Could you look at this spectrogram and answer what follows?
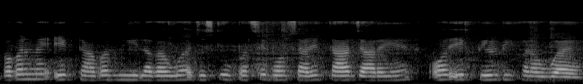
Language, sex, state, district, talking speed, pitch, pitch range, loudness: Hindi, female, Uttar Pradesh, Jalaun, 255 wpm, 210 Hz, 200-225 Hz, -31 LUFS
